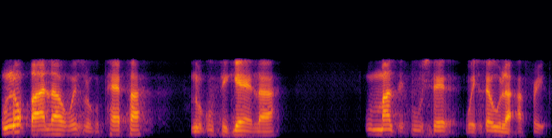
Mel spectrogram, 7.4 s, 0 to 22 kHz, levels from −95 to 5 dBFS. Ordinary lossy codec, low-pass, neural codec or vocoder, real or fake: none; 3.6 kHz; codec, 16 kHz in and 24 kHz out, 0.9 kbps, LongCat-Audio-Codec, fine tuned four codebook decoder; fake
